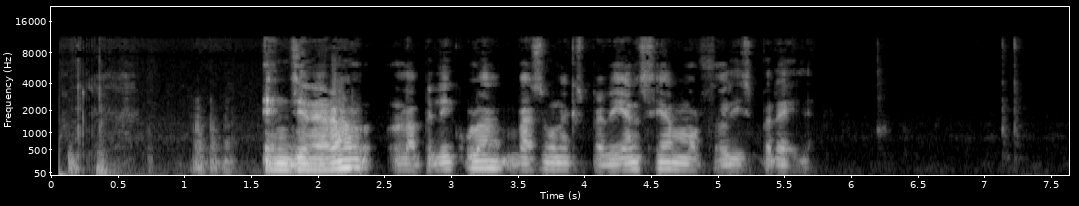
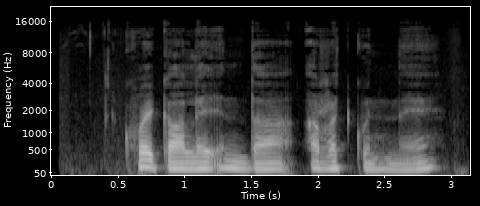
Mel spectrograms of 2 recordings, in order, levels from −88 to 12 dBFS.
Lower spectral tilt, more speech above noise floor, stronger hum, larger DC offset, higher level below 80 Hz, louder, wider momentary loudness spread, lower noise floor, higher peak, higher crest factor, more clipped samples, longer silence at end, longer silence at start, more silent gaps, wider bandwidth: second, -7 dB/octave vs -8.5 dB/octave; first, 54 dB vs 29 dB; neither; neither; first, -46 dBFS vs -54 dBFS; first, -19 LUFS vs -23 LUFS; first, 24 LU vs 10 LU; first, -73 dBFS vs -51 dBFS; first, 0 dBFS vs -4 dBFS; about the same, 20 dB vs 18 dB; neither; first, 1.95 s vs 0.2 s; second, 0.05 s vs 0.55 s; neither; second, 11.5 kHz vs 14 kHz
